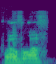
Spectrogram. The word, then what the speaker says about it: Provorov: I can't get his name out, but Provorov, thank you.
